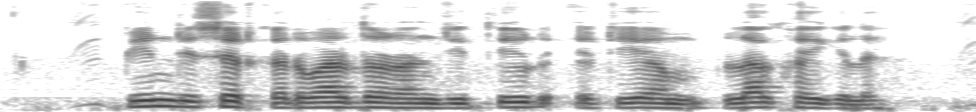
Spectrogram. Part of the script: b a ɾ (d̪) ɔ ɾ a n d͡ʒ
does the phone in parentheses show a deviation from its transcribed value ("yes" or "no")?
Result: no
